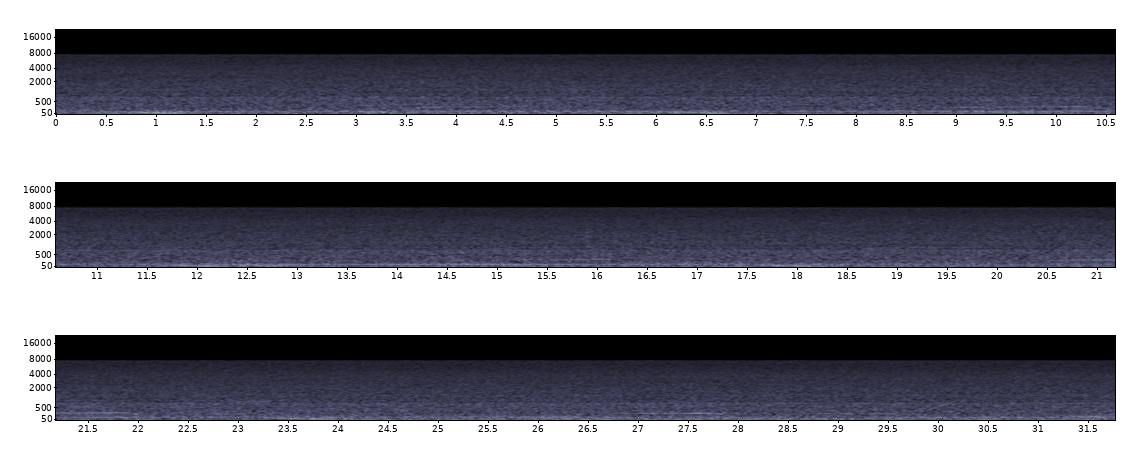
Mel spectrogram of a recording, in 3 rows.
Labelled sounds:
23.0	23.3	humpback whale, 0.80 to 0.96 kHz

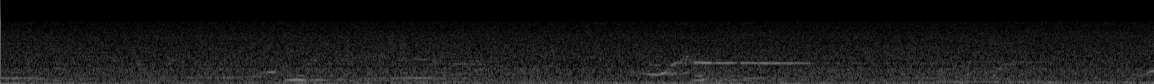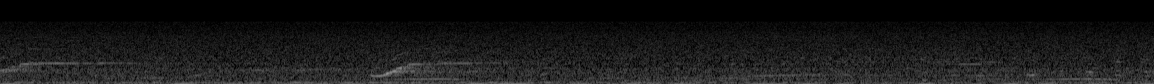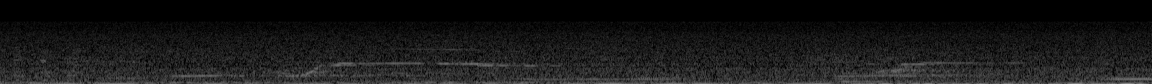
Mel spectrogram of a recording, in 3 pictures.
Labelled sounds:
6.7	7.8	humpback whale, 0.83 to 1.2 kHz
11.6	12.3	humpback whale, 0.80 to 1.1 kHz
15.5	16.3	humpback whale, 0.80 to 1.1 kHz
26.4	27.2	humpback whale, 0.83 to 1.1 kHz
27.7	28.0	humpback whale, 0.83 to 1.1 kHz
32.1	32.7	humpback whale, 0.80 to 1.1 kHz

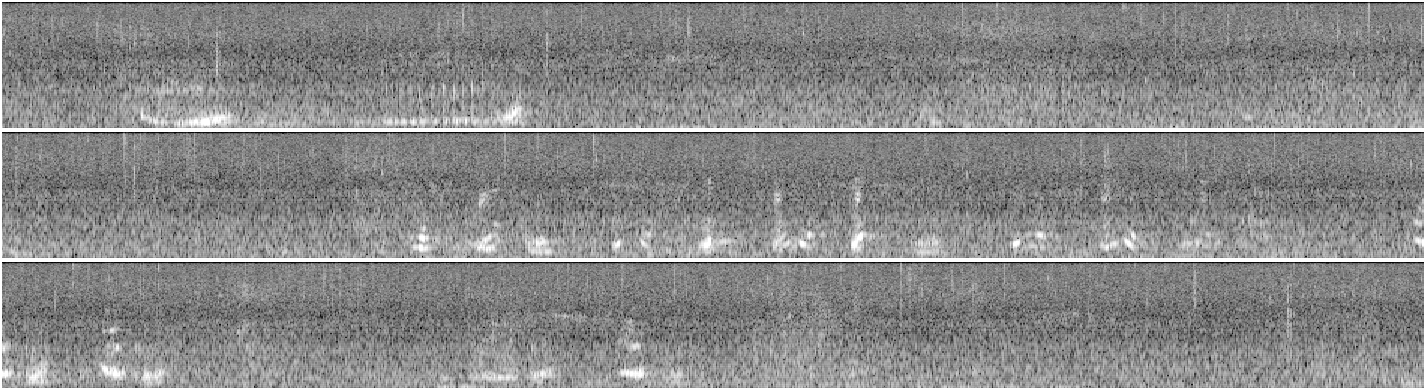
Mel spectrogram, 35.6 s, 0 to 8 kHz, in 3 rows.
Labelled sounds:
16.8	17.2	humpback whale, 1.9 to 2.3 kHz
28.3	28.6	humpback whale, 1.8 to 2.2 kHz

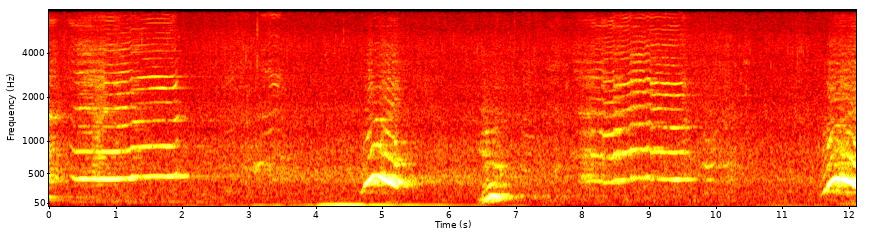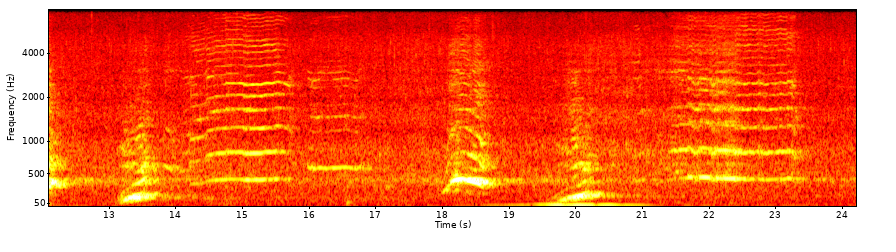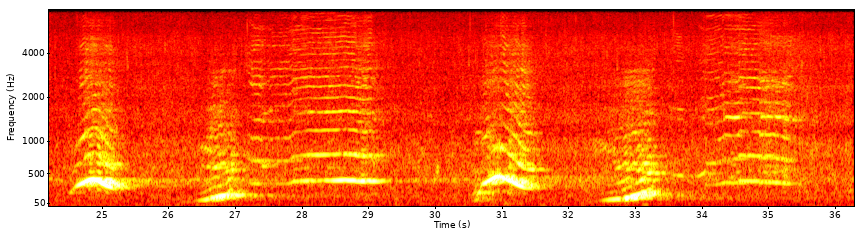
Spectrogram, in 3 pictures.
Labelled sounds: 0.0	2.1	humpback whale, 0.78 to 7.5 kHz
3.2	3.5	humpback whale, 1.4 to 7.5 kHz
4.8	5.3	humpback whale, 0.78 to 2.6 kHz
6.5	6.8	humpback whale, 1.1 to 1.3 kHz
8.0	10.1	humpback whale, 0.78 to 7.5 kHz
14.1	15.8	humpback whale, 0.78 to 8.0 kHz
16.1	16.7	humpback whale, 1.4 to 3.1 kHz
18.0	18.8	humpback whale, 0.78 to 2.6 kHz
21.4	23.4	humpback whale, 0.78 to 7.6 kHz
24.6	25.0	humpback whale, 0.88 to 1.7 kHz
26.7	29.1	humpback whale, 0.78 to 7.6 kHz
30.6	31.6	humpback whale, 0.78 to 1.3 kHz
32.8	33.1	humpback whale, 2.4 to 3.1 kHz
34.0	35.4	humpback whale, 0.78 to 7.4 kHz

